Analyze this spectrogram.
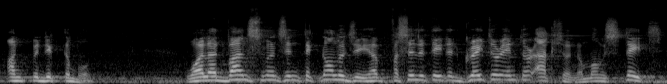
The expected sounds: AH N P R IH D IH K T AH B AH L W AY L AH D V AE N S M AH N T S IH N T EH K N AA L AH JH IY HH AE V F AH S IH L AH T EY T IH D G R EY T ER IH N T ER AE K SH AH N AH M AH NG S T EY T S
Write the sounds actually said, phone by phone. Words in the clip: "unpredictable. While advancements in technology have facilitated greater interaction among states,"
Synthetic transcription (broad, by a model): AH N P R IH D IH K T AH B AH L W AY L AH D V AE N S M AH N T S IH N T EH K N AA L AH JH IY HH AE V F AH S IH L AH T EY T IH D G R EY T ER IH N T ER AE K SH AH N AH M AH NG S T EY T S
